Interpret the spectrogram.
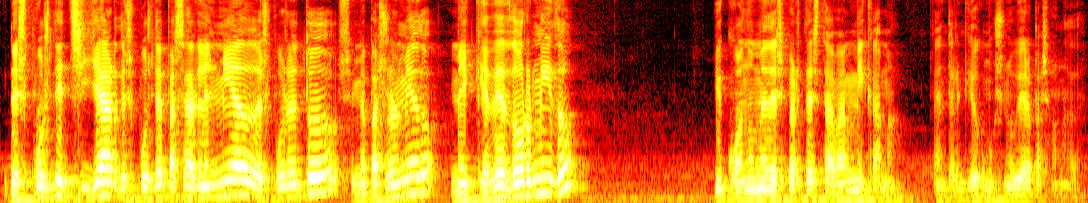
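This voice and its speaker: A man's voice: fairly high pitch, big pitch swings, quick pace. A man, telling a personal story in casual conversation, swearing and restarting often.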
